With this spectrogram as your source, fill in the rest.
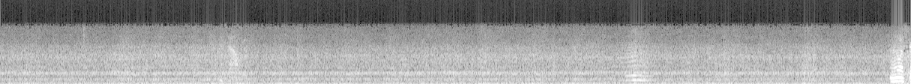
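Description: A steady, continuous hum of many honey bees buzzing around a newly installed nuc hive in Northern Michigan, dense and close, with no talk over it for the whole stretch.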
